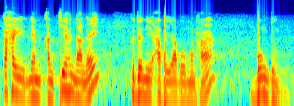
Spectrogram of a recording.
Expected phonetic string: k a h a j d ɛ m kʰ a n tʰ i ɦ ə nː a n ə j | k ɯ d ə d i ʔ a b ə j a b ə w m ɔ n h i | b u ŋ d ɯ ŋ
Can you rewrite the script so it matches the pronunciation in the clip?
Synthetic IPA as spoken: k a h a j n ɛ m kʰ a n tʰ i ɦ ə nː a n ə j | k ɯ d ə n i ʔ a b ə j a b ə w m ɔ n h a | b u ŋ d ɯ ŋ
